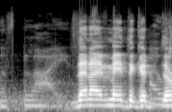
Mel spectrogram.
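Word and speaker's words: Blaidd: Which I know that name is spelled B-L-A-I-D-D, but apparently it is... I want to say Gaelic? It is the Gaelic pronunciation, and the name literally means wolf. So Blythe is Wolf the Half-Wolf.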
